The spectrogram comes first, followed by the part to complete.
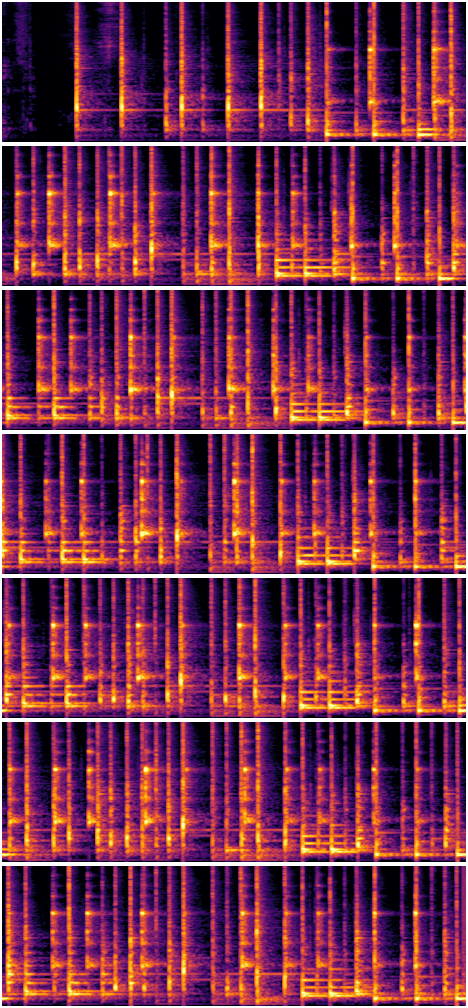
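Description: Three conga drums played in a guarapachangueo pattern against a steady wooden clave rhythm, starting about a second in. Only the pattern's fixed first and last bars are played, the anchoring points of the three-drum part. Drum tones ring out at a few distinct pitches.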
